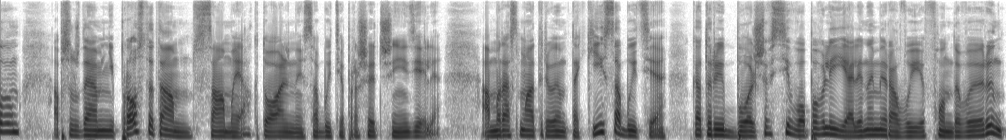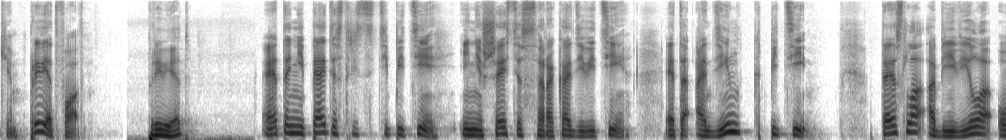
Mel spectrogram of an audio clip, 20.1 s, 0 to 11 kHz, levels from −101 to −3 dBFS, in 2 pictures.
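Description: No technical faults can be heard anywhere in the speech recording. Nothing in the audio calls for a time marker or an account of something going wrong.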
